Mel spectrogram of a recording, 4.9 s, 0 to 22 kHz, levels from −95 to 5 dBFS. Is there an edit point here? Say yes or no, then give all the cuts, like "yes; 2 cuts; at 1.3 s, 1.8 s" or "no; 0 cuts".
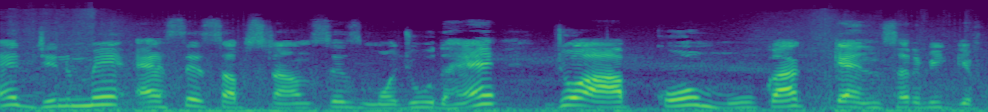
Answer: no; 0 cuts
